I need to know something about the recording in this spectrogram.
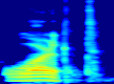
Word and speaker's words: worked: No, tiene su pronunciación característica, worked. Un sonido de T al final.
